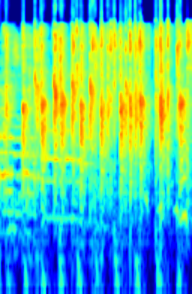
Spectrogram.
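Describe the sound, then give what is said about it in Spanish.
A crowd applauds loudly and steadily for the piano and the accordion. Dense overlapping hand claps form a continuous roar for a few seconds, with a faint tonal hum beneath and no one speaking. “Bueno, pues vamos a dar un aplauso muy fuerte para el piano y para el acordeón.”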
